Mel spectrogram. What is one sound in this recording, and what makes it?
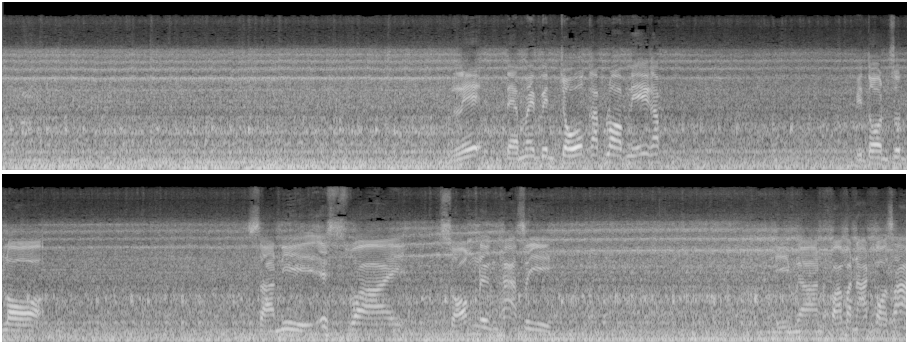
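Mud and water slosh as an excavator bucket scoops and dumps.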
